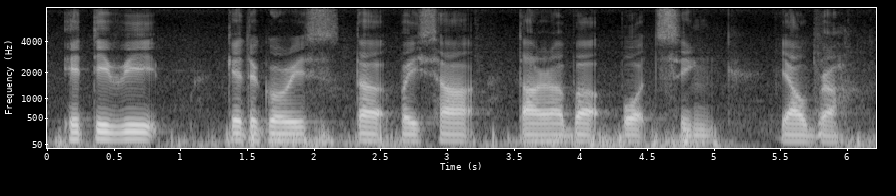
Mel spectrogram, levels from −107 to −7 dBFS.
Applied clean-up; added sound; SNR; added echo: none; none; none; none.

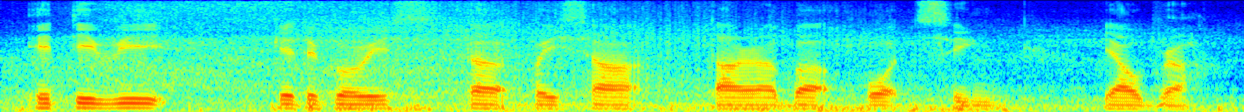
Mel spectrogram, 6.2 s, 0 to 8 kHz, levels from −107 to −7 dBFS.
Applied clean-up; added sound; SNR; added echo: none; Fixed-wing aircraft, airplane; 13 dB; none.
